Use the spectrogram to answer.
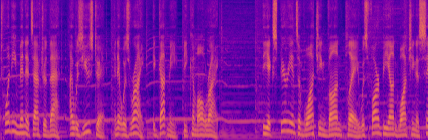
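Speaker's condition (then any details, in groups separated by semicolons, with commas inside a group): No condition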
